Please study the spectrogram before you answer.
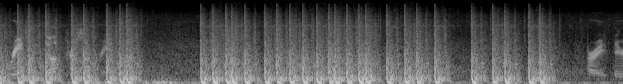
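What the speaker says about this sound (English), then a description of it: "We're taking fire aft." Rapid bursts of machine gun fire in a military video game, loud and sustained in repeated volleys, with a brief voice at the end.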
